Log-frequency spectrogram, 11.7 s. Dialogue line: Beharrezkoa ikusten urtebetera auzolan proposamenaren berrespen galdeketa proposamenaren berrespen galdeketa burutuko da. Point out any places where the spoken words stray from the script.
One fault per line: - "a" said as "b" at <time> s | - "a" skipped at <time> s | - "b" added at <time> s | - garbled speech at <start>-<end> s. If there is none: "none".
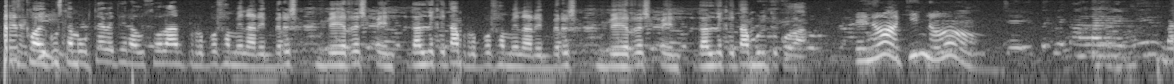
none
